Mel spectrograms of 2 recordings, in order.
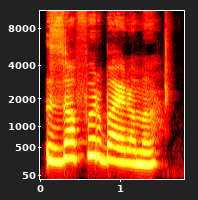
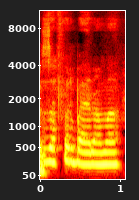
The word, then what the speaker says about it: Zafer Bayramı: Zafer Bayramı. – Oh, you say it so much better than I could. – Zafer Bayramı.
